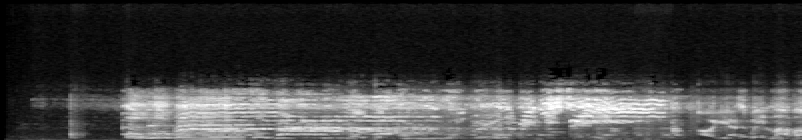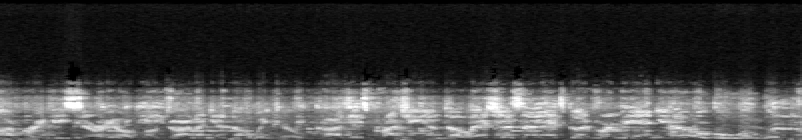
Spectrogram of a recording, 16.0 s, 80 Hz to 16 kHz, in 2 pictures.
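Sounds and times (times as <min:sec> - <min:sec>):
sung jingle through small speaker: 0:01.2 - 0:16.0.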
